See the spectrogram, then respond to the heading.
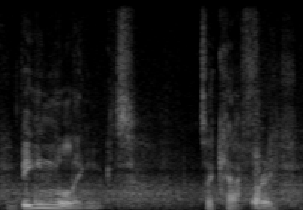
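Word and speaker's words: Khafre: It's K-H-A-F-R-E. – Caffrey. – Yes. – Yeah. – Caffrey. It's the Irish beer from the 1990s.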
